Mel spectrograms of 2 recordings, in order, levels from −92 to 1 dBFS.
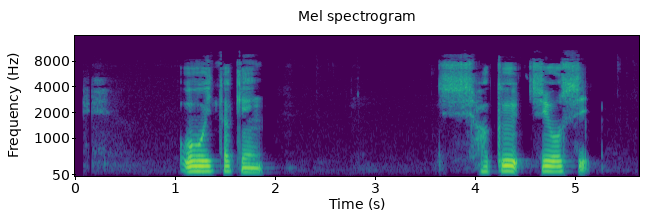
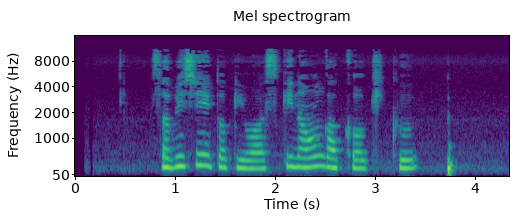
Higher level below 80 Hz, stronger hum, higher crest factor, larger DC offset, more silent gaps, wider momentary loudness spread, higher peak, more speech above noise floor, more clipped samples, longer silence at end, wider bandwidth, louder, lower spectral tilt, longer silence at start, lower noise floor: second, -70 dBFS vs -56 dBFS; neither; about the same, 20 dB vs 20 dB; neither; neither; first, 15 LU vs 7 LU; first, -2 dBFS vs -6 dBFS; first, 53 dB vs 34 dB; neither; about the same, 0.5 s vs 0.55 s; second, 9.4 kHz vs 11.5 kHz; first, -20 LUFS vs -25 LUFS; about the same, -5.5 dB/octave vs -4.5 dB/octave; first, 1.05 s vs 0.75 s; first, -73 dBFS vs -57 dBFS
